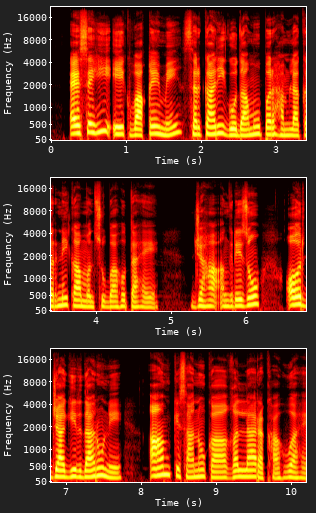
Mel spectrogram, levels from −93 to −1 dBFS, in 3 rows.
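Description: Speech recording with no audible technical faults anywhere in the signal.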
